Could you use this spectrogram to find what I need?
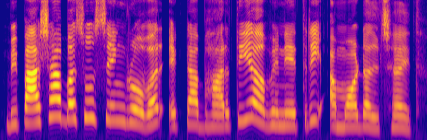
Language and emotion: Maithili, neutral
